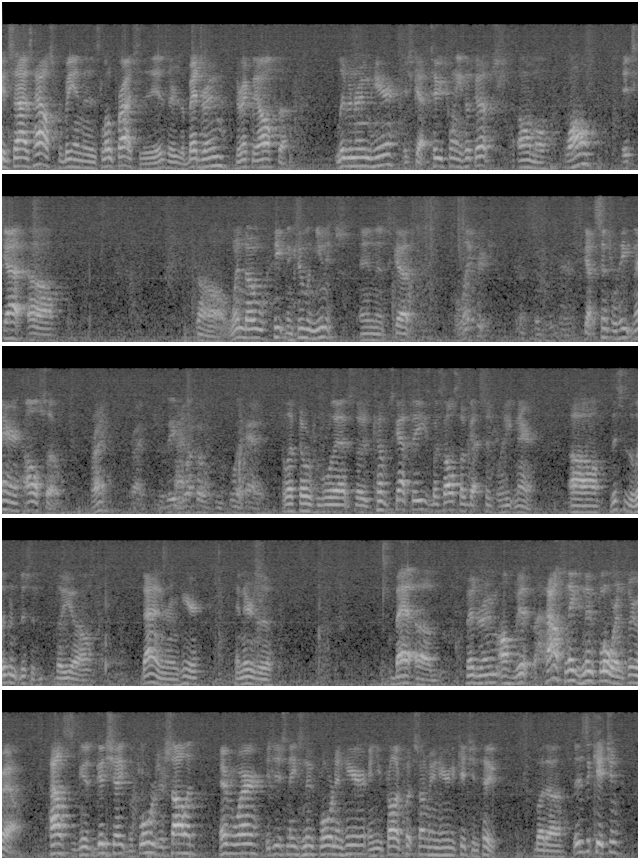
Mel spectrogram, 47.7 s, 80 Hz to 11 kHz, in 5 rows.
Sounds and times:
Speech: 0:00.0 - 0:04.4, 0:05.0 - 0:10.5, 0:12.4 - 0:30.1, 0:30.7 - 0:32.8, 0:34.4 - 0:45.6, 0:46.2 - 0:47.5.

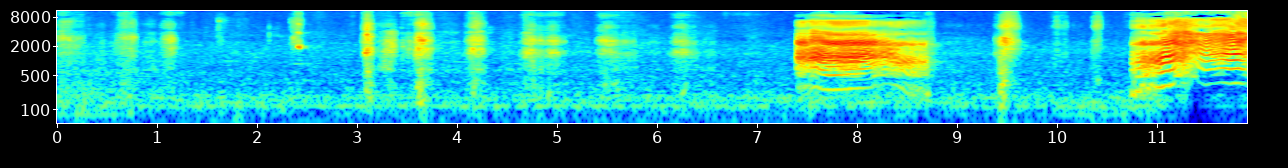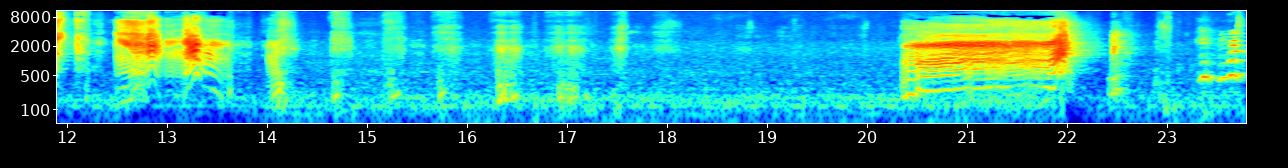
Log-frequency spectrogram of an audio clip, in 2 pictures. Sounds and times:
Speech: 0:23.3 - 0:23.7.

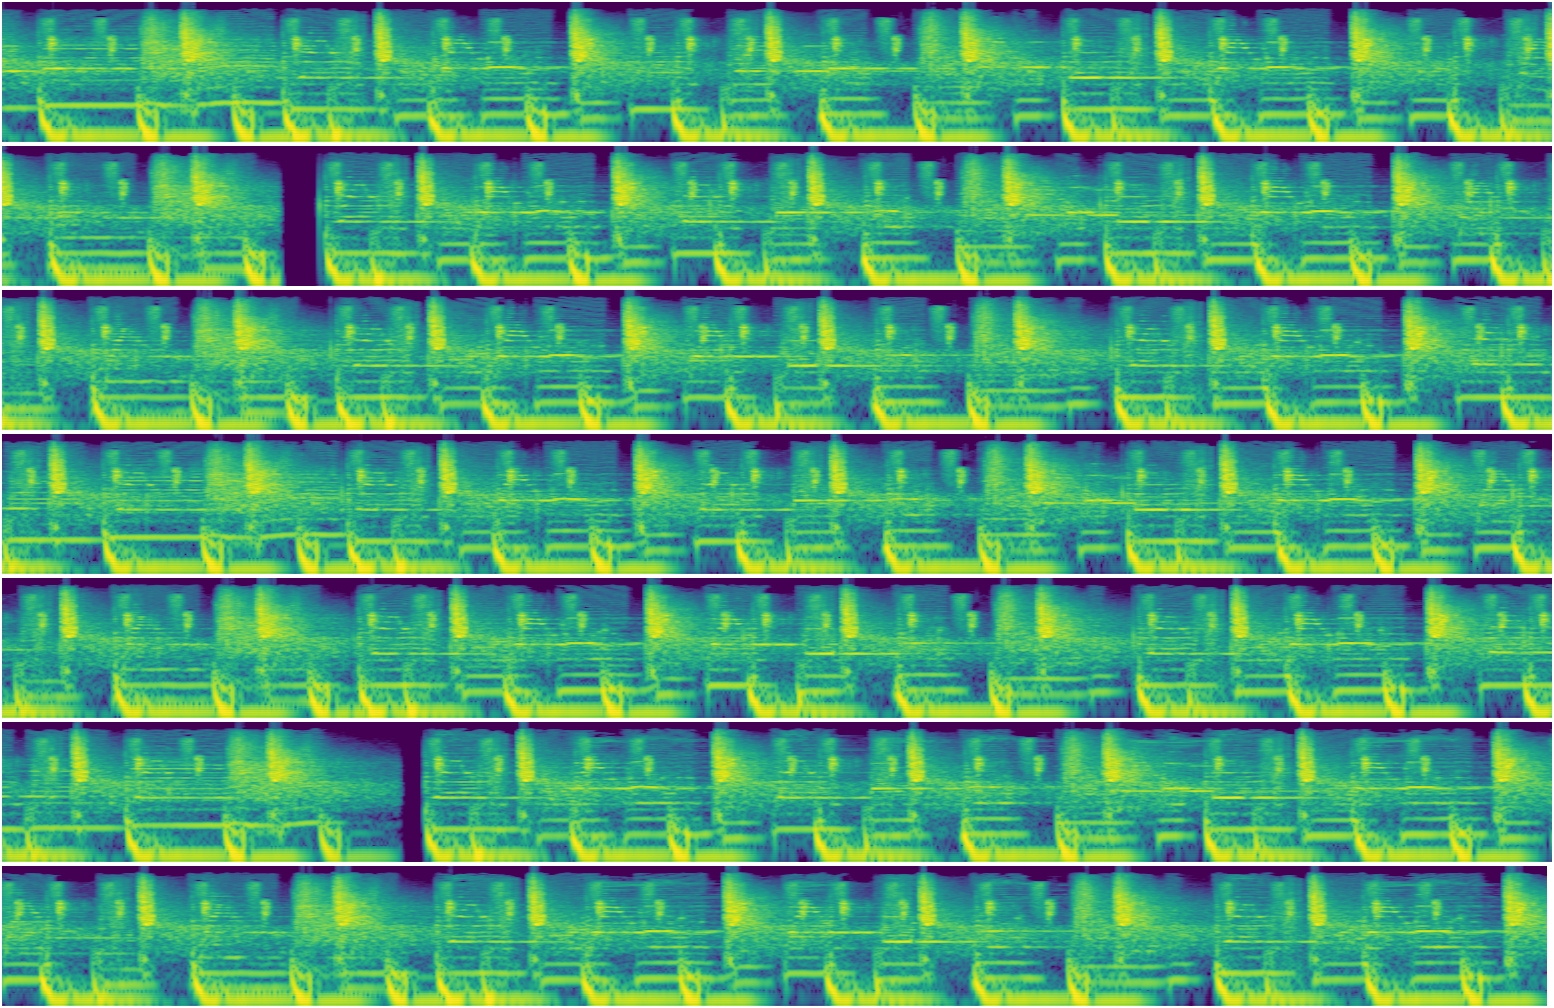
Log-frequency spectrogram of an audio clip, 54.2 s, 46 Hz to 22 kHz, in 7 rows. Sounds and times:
Electronic dance music: 0:00.0 - 0:54.2.

